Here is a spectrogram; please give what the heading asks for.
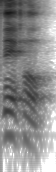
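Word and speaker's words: zéro: ওই আমরা যেভাবে জিরো লিখি, ফ্রেঞ্চও সেম ওরাই ওইভাবে জিরো লেখে, বাট উচ্চারণটা চেঞ্জ হয় জেহো, এটা উচ্চারণটা কি হয় জেগো। জেহো জেহো, ঠিক আছে?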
